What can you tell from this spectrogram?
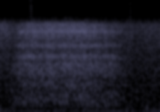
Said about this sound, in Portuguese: Respira fundo,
